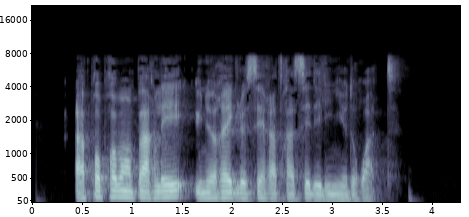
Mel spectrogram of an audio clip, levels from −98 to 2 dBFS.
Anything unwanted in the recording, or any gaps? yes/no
no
